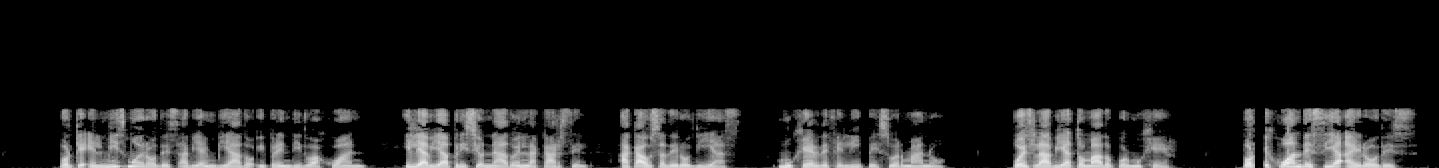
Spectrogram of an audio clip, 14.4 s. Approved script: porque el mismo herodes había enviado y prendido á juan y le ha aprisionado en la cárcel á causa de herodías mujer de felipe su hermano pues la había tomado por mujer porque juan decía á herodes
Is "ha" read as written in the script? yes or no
no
